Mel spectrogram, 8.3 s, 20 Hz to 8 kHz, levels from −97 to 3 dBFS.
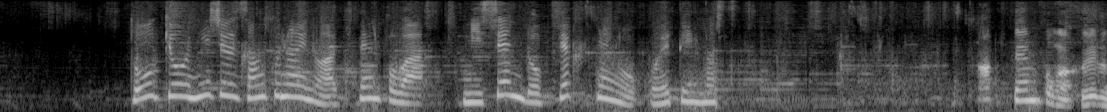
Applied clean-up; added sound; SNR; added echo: neural separator model SepFormer DNS4.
